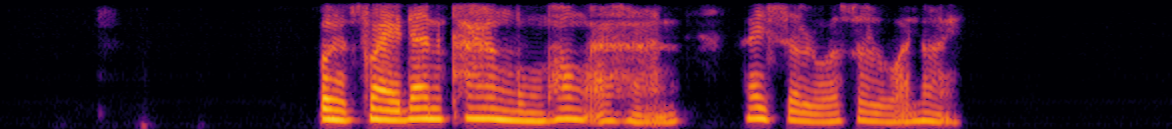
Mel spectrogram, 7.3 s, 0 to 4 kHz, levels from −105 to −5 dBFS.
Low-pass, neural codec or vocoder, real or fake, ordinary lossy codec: 3.6 kHz; codec, 16 kHz, 8 kbps, FreqCodec, smaller model; fake; none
